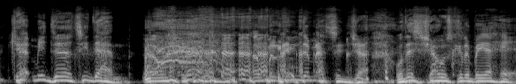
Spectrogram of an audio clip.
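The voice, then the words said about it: Inaccurate impression with Yorkshire accent. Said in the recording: “is that your Napoleon impression? ... It's not very accurate, is it? ... Why is he from Yorkshire?”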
